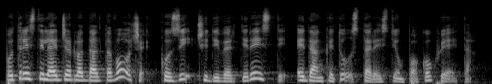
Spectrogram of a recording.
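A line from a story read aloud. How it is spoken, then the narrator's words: Plain. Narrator (Italian): disse Amy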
